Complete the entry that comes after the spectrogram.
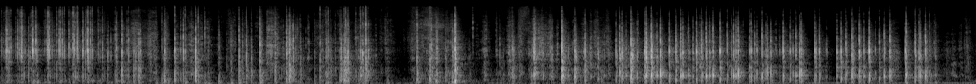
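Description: Fingernails and fingertips scratch and tap a carving kit's plastic blister pack mounted on cardboard, first on the plastic front and then on the printed cardboard back. Dense, bright crinkly scratches mix with quick dry taps that stop short with no ring, growing quieter near the end.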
